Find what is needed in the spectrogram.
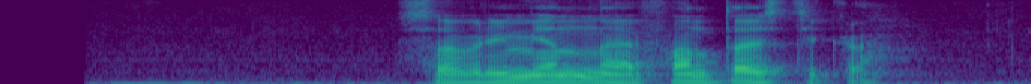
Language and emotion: Russian, neutral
